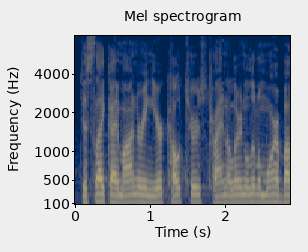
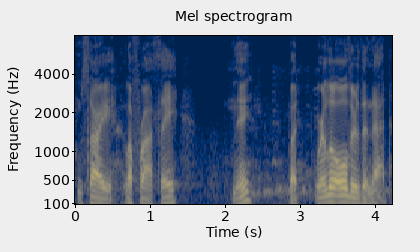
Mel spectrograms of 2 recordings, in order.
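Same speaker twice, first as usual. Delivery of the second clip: usual speaking voice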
